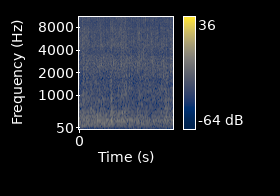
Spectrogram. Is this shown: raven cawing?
no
